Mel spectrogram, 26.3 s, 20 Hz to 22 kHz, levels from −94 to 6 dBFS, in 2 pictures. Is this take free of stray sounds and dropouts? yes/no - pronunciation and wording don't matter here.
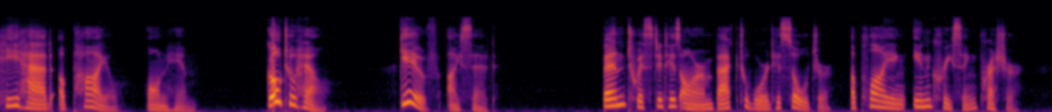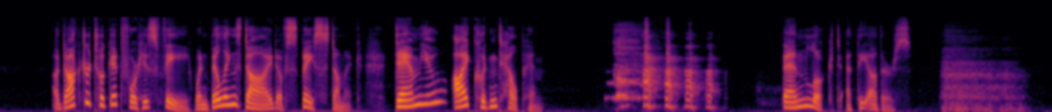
no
